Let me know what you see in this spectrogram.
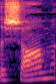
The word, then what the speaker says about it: shawm: So the oboe, I think the ancestor is called the shawm.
